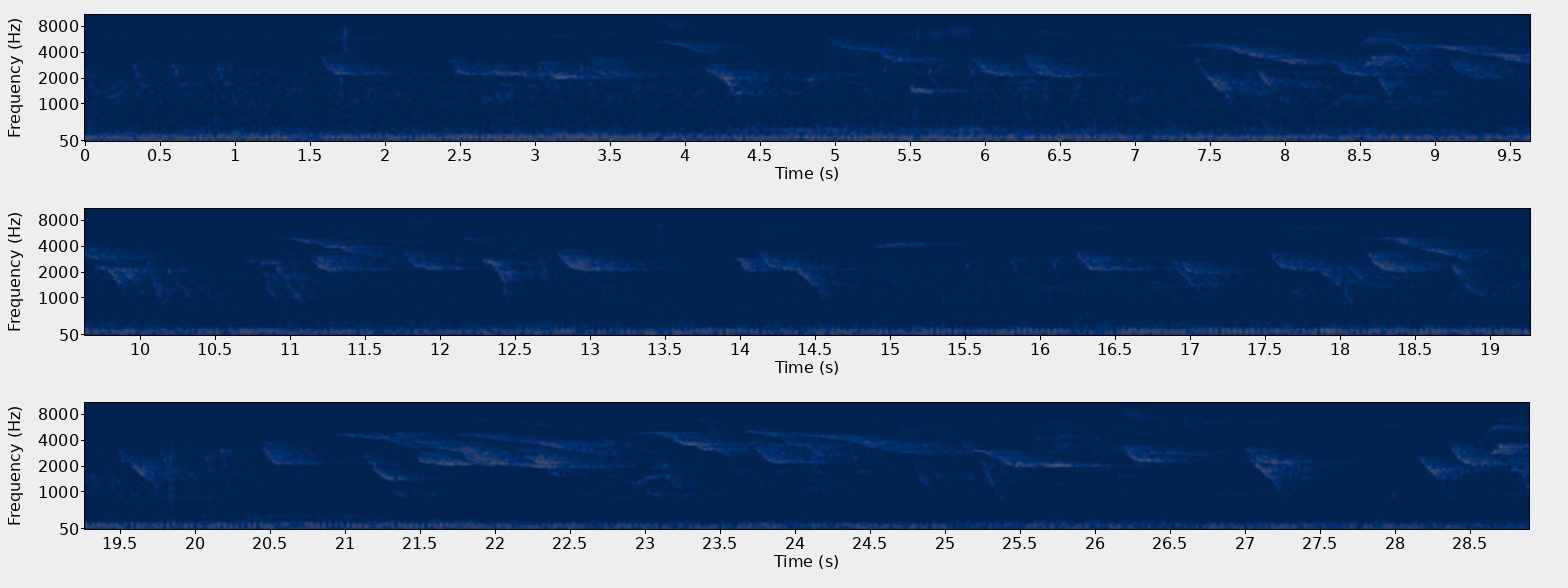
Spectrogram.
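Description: Faint bird calls: many quick chirps falling steeply in pitch, overlapping one another, over a low steady hum.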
